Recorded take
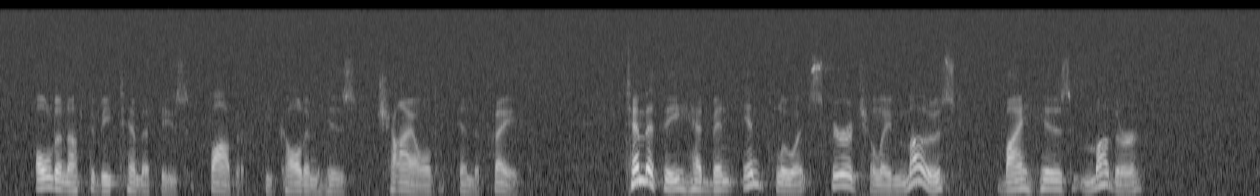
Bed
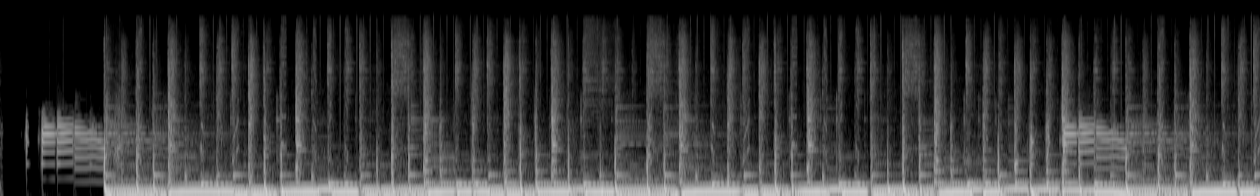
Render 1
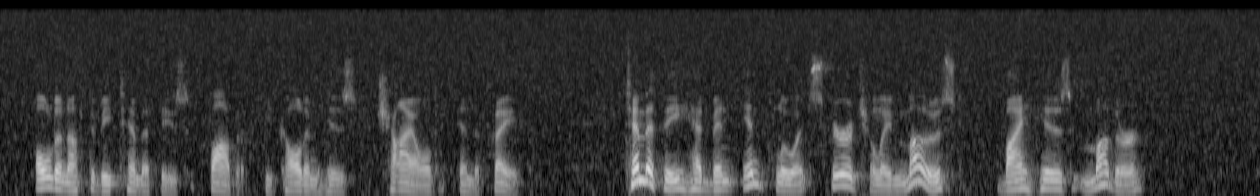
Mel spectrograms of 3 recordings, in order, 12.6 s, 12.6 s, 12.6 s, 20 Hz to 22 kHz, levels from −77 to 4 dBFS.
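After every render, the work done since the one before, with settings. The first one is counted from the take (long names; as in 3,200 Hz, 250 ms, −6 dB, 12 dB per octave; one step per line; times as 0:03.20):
broadband denoise 12 dB, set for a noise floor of −36 dBFS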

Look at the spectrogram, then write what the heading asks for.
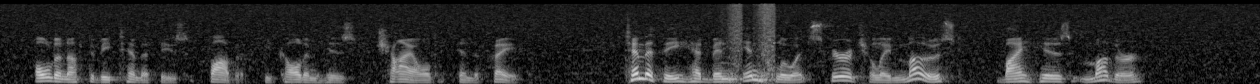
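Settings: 0:07.05–0:07.86: level that may fall only so fast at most 37 dB per second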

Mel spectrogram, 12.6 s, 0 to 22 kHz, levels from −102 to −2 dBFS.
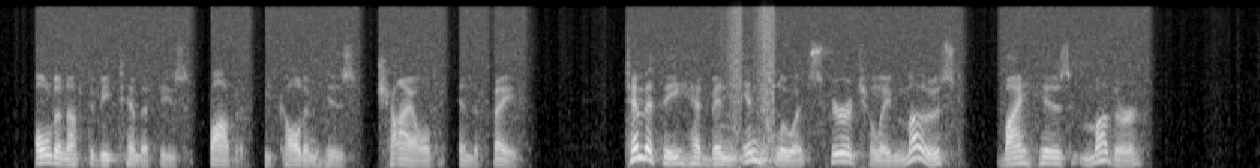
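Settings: noise gate −40 dBFS, range −34 dB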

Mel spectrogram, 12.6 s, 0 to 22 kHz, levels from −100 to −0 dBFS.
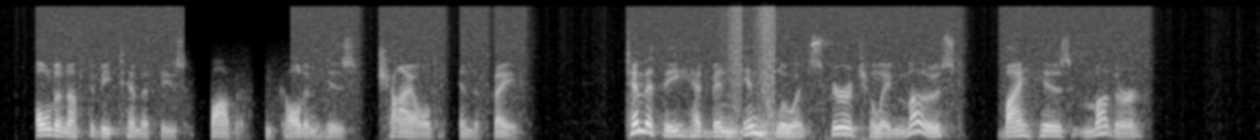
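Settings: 0:01.84–0:02.91: low-pass filter 1,000 Hz
0:07.26–0:08.82: low-shelf EQ 140 Hz +10 dB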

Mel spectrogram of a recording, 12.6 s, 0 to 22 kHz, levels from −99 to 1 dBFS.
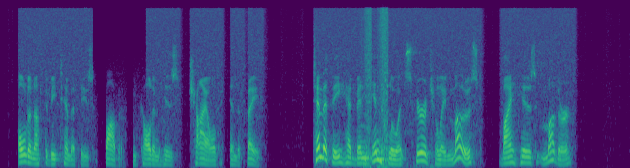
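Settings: level −7.5 dB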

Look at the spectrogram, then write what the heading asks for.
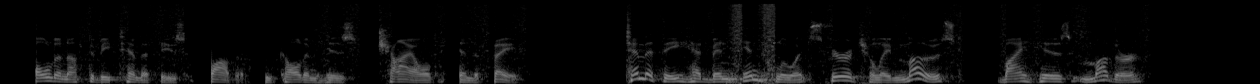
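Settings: brickwall limiter −20.5 dBFS, peak gain reduction 10 dB
downward compressor 4 to 1, threshold −38 dBFS, peak gain reduction 11.5 dB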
